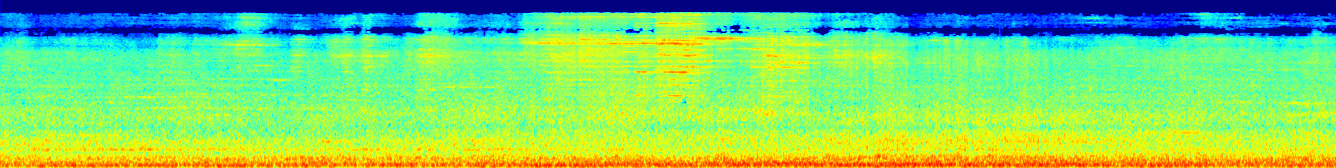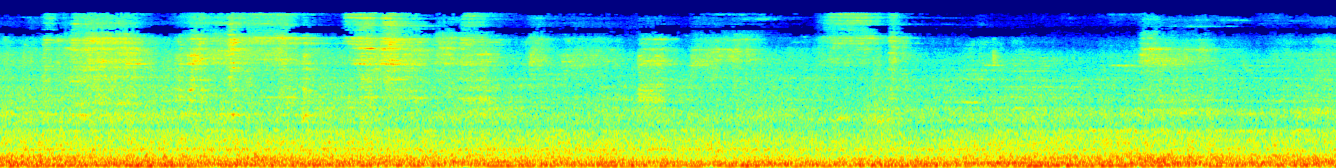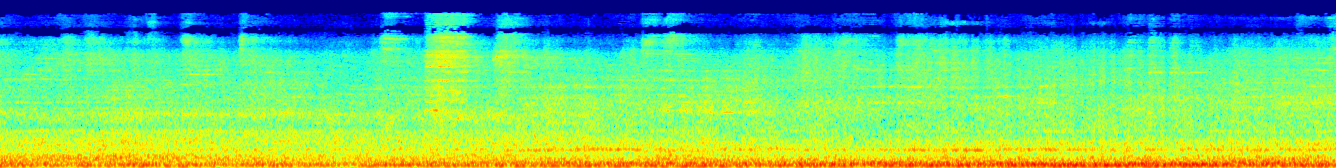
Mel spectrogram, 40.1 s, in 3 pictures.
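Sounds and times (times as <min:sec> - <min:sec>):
train wheels rumbling on rails: 0:00.0 - 0:40.0
high-pitched wheel squeals: 0:02.3 - 0:08.4.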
